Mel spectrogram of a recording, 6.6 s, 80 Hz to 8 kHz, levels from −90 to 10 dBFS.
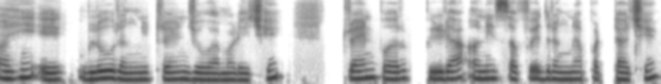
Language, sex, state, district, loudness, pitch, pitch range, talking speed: Gujarati, female, Gujarat, Valsad, -19 LUFS, 205 Hz, 195-220 Hz, 145 wpm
